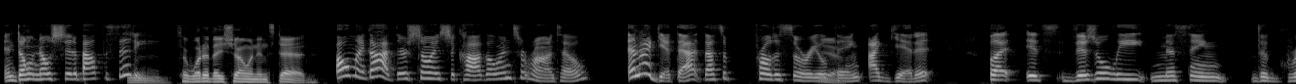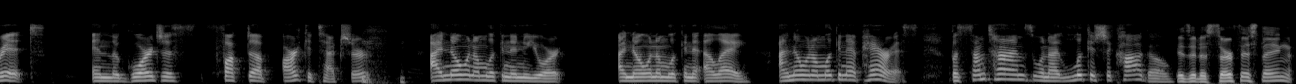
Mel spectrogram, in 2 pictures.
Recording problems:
high frequencies cut off; noticeable; nothing above 6.5 kHz

